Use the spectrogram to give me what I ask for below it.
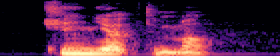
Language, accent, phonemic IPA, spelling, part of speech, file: French, Canada, /kli.ɲɔt.mɑ̃/, clignotements, noun, LL-Q150 (fra)-clignotements.wav
- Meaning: plural of clignotement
